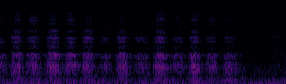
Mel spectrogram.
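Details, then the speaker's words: Quick, shallow, audible breaths, about ten in three seconds, demonstrated by a psychiatrist imitating hyperventilation from stage fright (performance anxiety): rapid shallow breathing that takes in too little oxygen and blows off carbon dioxide. "so what happens is when you start breathing faster you start taking more shallow breaths as you breathe faster and faster and what happens is you start to hyperventilate so instead of breathing deeply you start breathing like this"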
